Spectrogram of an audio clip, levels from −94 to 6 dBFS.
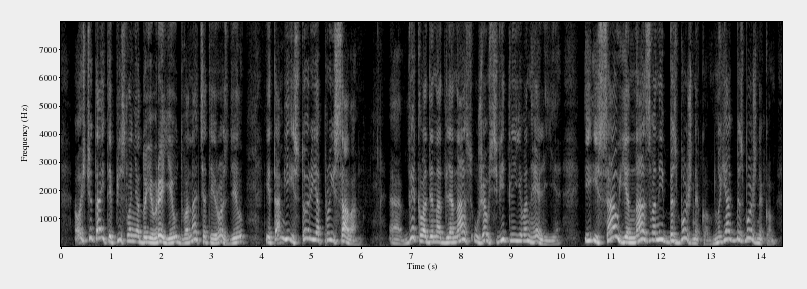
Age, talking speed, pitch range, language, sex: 50-69, 115 wpm, 155-215 Hz, Ukrainian, male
